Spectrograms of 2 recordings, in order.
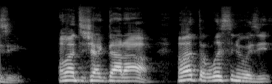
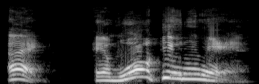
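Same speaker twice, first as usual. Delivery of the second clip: very stretched, higher mock New York accent; put-on New York accent; 4 semitones higher, 3 dB louder, much slower than usual. Trying to switch accents, in an overdone New York accent. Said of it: "I can't switch those accents".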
